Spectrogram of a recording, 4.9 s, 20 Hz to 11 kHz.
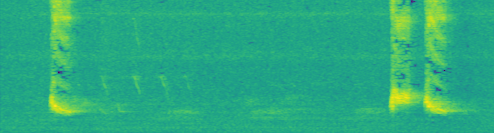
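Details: Morning red-vented bulbul (Konda Kurulla) at Mount Lavinia, Sri Lanka, recorded with a Nikon Coolpix P510 between 5:30 and 5:40 a.m.: a lone falling chirp, a pause with soft distant bird notes, then a quick double chirp, the second dropping in pitch.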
